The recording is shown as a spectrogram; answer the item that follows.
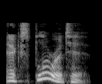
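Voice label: "explorative", English, British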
